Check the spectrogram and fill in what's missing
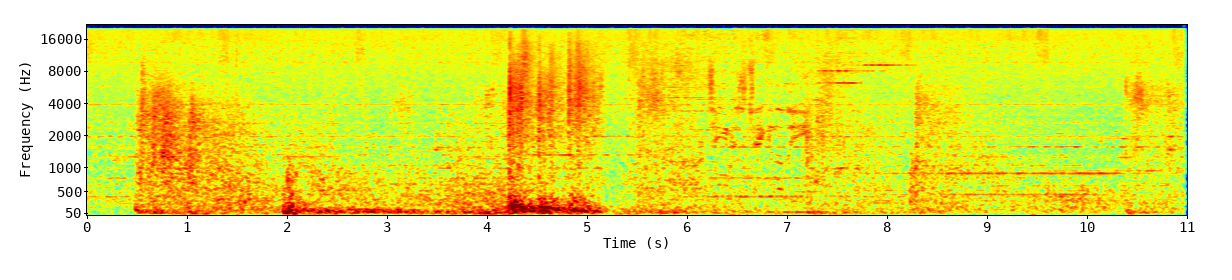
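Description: Naval gunfire in World of Warships: deep booming salvos and rumbling blasts, the strongest around the middle, with a speaking voice over the continuous low roar of battle.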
